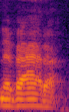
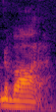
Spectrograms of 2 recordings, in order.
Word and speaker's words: Nevada: is in Elko Nevada that's how you say it Nevada it's not Nevada like Oregon is Oregon gun at the end but anyway Elko Nevada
